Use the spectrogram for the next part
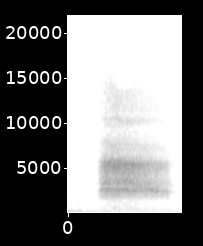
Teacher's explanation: So, same shape of the lips protruding sh the tip of the tongue comes up slightly and you push air out of the mouth, but with the second sound sh, it's unvoiced.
